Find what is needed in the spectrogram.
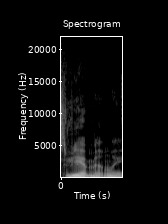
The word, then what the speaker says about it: vehemently: And, of course, there's a quote that I always go back to when people vehemently, did I say that right? – Yes, vehemently.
